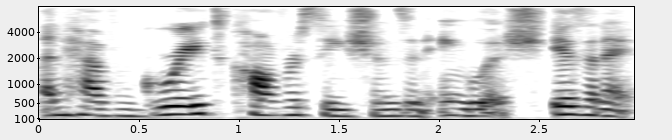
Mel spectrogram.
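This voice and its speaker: Speaking at a medium pitch, a woman talks with a Portuguese accent. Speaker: English teacher. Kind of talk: tutorial.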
